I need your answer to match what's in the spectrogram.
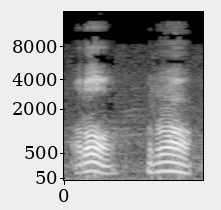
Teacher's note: walaupun dia huruf istifal, namun ketika maftuhah, ketika di fathah, maka bersifat mufakham.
